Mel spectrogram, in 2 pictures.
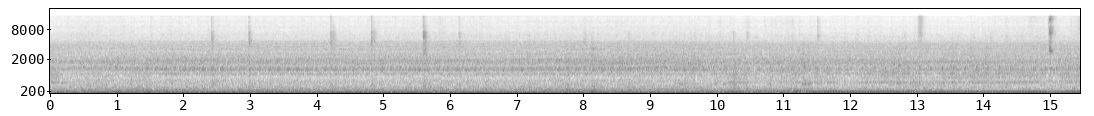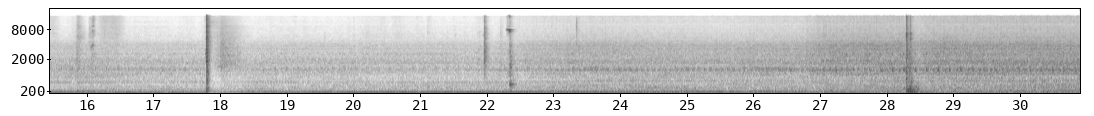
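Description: Refueler truck's engine running as heard from inside the cab, a steady low hum whose pitch steps up a little about ten seconds in. A few short sharp knocks cut through it, the loudest about 18 seconds in and another near the end.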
